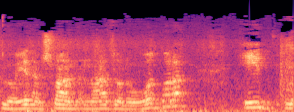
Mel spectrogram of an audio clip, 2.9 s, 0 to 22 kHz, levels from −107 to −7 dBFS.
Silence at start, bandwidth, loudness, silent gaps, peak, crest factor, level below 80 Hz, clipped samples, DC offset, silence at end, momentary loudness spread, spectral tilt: 0 s; 13 kHz; -16 LUFS; none; 0 dBFS; 18 dB; -32 dBFS; under 0.1%; under 0.1%; 0 s; 10 LU; -4.5 dB/octave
